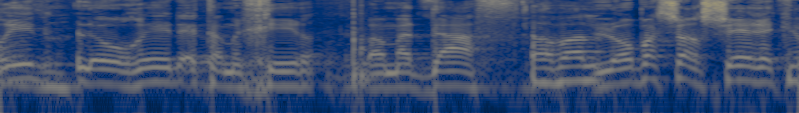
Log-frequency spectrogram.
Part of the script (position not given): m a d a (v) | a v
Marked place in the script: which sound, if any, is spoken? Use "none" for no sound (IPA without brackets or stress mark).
f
